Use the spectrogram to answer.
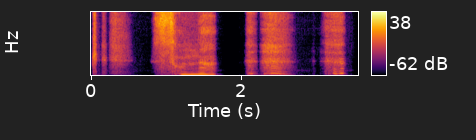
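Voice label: Vox Sad Japanese; Evan; kingsraid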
